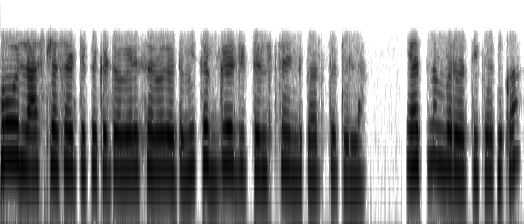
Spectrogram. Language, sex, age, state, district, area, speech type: Marathi, female, 18-30, Maharashtra, Ahmednagar, rural, conversation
